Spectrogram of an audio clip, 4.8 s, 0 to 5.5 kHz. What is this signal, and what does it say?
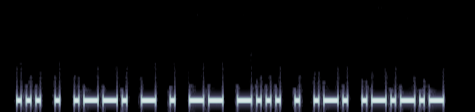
Morse code, heard as a keyed tone, about 25 wpm, 600 Hz. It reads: SEPTEMBER.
